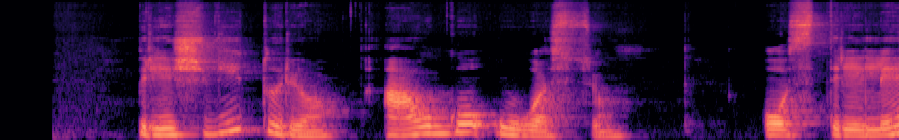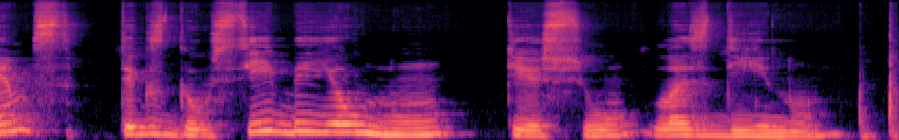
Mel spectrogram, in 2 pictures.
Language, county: Lithuanian, Kaunas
